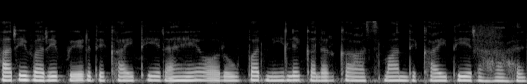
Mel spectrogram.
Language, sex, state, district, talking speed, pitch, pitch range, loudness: Hindi, female, Maharashtra, Chandrapur, 195 wpm, 185 Hz, 180-190 Hz, -16 LUFS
